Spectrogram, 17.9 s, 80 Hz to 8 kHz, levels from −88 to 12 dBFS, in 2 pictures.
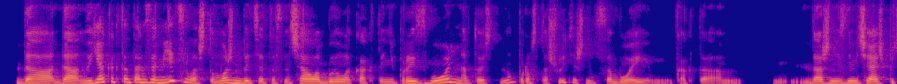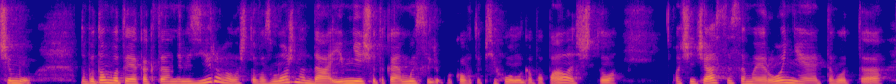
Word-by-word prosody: Да 185 -2 +3
да, 170 0 +3
но 190 +5 0
я 285 +7 +5
как-то 315 -2 -2
так 280 - +3
заметила, 275 - +3
что, 190 - -5
может 220 +4 +3
быть, 205 0 +1
это 190 -1 -3
сначала 190 +1 +2
было 175 0 +1
как-то 170 +1 -6
непроизвольно, 200 - +2
то 165 - -3
есть, 160 0 -7
ну, 240 +8 -5
просто 190 - -6
шутишь 165 - -6
над 190 -2 -9
собой, 165 -3 -1
м, 225 +4 -13
как-то, - - -7
м, - - -10 0.5
даже 185 +1 -1
не 195 - +1
замечаешь, 190 0 +2
почему. 210 - 0 0.5
Но - - -6
потом 245 0 +4
вот 225 -1 +4
я 195 -1 +4
как-то 190 0 -1
анализировала, 185 - -1
что, 175 - -5
возможно, 225 - -1
да. 180 -5 +2
И 165 +3 +3
мне 200 0 +6
ещё 190 - -1
такая 175 -2 -2
мысль 185 -4 -1
у - - -16
какого-то 170 -2 -5
психолога 165 -4 -2
попалась, 230 -6 0
что 160 -3 -2 0.5
очень 175 +1 -5
часто 215 +4 +2
самоирония- 180 0 0
это 170 - -9
вот, 160 -1 -2
а, 160 - 0
190 Hz, 180 wpm, -24 LUFS, 175-215 Hz, 0.5 s, мне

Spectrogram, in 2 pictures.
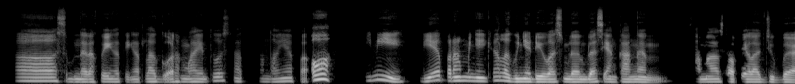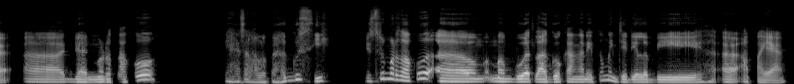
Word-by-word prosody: Eee, 160 -1 0
sebentar 125 -3 -2
aku 125 +2 -3
inget-inget 125 0 -5
lagu 130 -1 -2
orang 130 0 -3
lain 130 0 -2
tuh 170 - -5
sat 140 -4 -11 0.2
contohnya 130 +3 -5
apa, - - -8
oh 235 0 +6 0.3
ini, 180 - 0 0.2
dia 165 +8 0
pernah 170 0 +2
menyanyikan 165 -1 +1
lagunya 135 -7 +3
Dewa 125 -1 +4
19 120 -1 +1 0.2
yang 120 -2 -2
"Kangen" 120 0 -1 0.2
sama 125 0 -2
Sophia 120 -1 0
Latjuba, 115 -1 -1 0.2
eee, 120 -3 -1
dan 115 -2 0
menurut 120 +1 0
aku, 200 - +1 0.7
ya 130 -3 -9
selalu 105 -4 -7
bagus 155 - -4
sih. 150 +1 -3 0.4
Justru 260 - -4
menurut 220 -8 +3
aku, 260 - -2
eee, 135 - +5
me 130 - -4
membuat 130 -1 +4
lagu 125 0 +3
"Kangen" 120 -2 0
itu 185 - -6
menjadi 125 - -1
lebih, 110 0 +2
eee, 120 -2 -2
apa 110 - -9
ya. 95 0 +1
125 Hz, 175 wpm, -24 LUFS, 120-150 Hz, 0.7 s, oh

